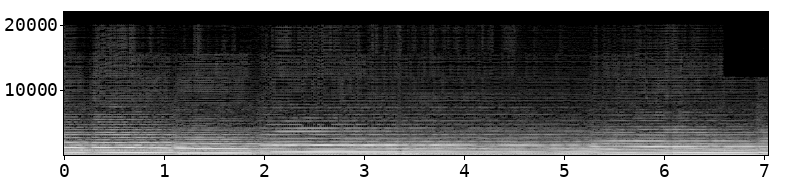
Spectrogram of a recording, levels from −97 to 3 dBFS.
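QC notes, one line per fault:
3.33–3.39 s, short concealed packet loss: About 40 ms of audio failed to arrive in time, and the receiver synthesised roughly 40 ms to cover it by extending the preceding sound, following its periodicity where there was one and using spectrally shaped noise where there was not, then cross-fading back into the received signal. The result is a brief smear.
6.03–6.10 s, burst of packet loss: A run of audio went missing here, consistent with consecutive packets lost or arriving too late for playout. The receiver filled about 47 ms by continuing the last received sound and attenuating it across the gap, so it is heard as a held, fading tail instead of new material. Playback then resumes with about 40 ms of the original audio absent, which gives an audible skip forward at the resume point.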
